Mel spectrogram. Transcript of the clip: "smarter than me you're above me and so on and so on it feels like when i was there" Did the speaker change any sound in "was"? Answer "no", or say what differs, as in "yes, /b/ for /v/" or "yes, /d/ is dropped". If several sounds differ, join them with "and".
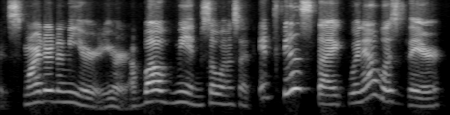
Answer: no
